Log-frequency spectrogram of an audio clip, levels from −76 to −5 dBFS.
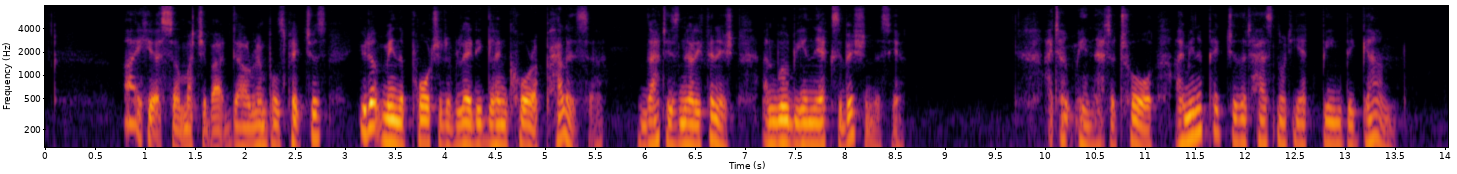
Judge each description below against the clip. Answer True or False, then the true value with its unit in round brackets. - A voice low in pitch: True (120 Hz)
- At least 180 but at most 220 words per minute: True (190 wpm)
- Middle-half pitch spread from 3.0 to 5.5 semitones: False (2.6 semitones)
